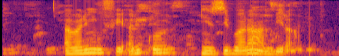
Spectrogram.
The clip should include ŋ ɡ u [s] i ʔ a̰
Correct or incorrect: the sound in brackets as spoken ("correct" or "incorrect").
incorrect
